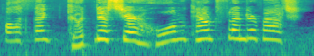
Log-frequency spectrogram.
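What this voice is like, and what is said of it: Panicked woman, regional accent. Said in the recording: “her usual pleasing regional accent was flavored with a rather large dollop of panic”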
